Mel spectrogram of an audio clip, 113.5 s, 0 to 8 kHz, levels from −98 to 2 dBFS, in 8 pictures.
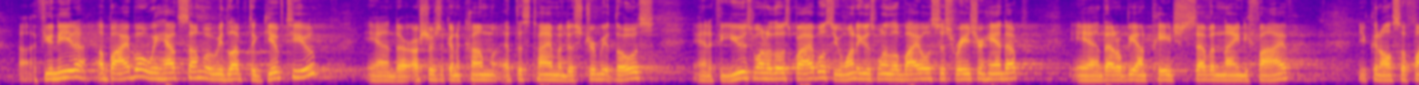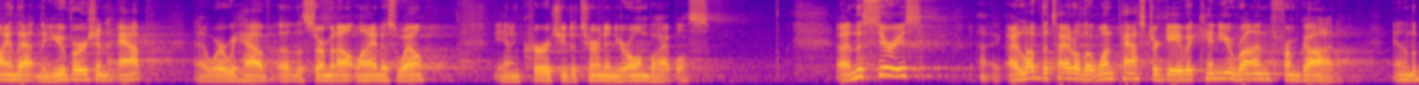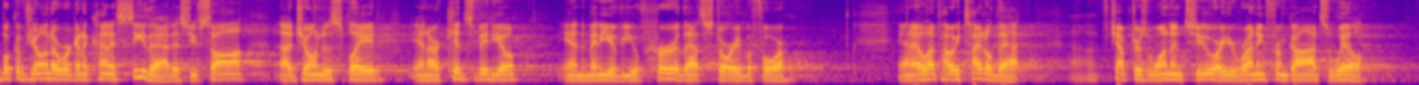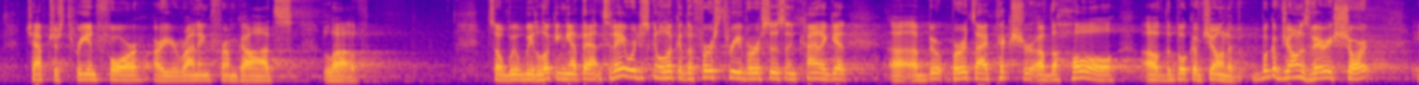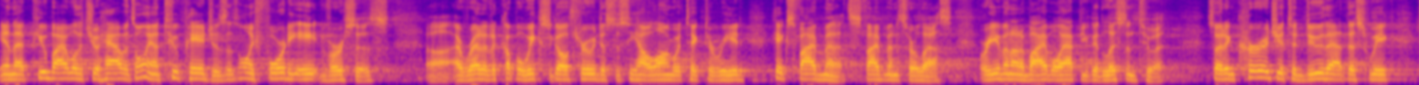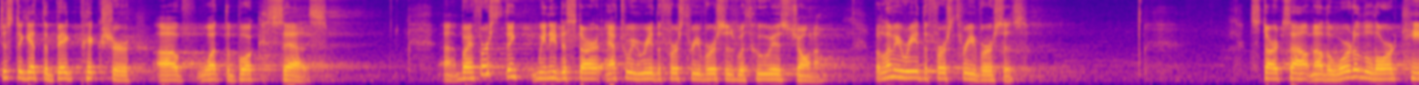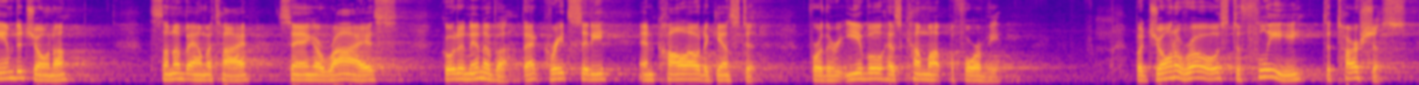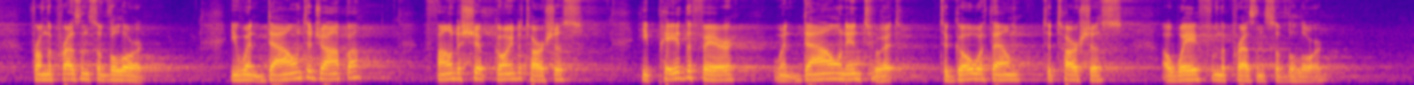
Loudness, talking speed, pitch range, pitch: -16 LUFS, 205 wpm, 125-155 Hz, 140 Hz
